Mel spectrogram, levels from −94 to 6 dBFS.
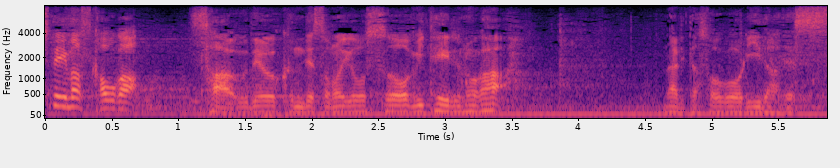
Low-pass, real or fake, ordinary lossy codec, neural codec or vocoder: none; real; none; none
